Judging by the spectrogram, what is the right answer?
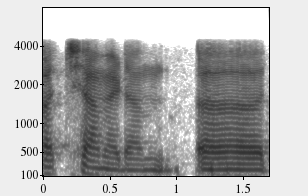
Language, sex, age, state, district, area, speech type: Sindhi, male, 18-30, Gujarat, Surat, urban, conversation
